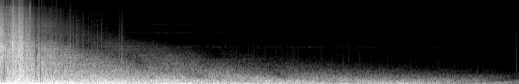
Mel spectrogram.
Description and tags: Yet another simple explosion (not real).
